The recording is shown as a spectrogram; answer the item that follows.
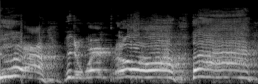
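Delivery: very high, stretched, drawn-out panicked screaming. Voicing a captive who wakes up mid-escape: character screaming. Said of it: "he starts screaming at that point".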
